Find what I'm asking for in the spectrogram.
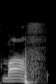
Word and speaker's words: Moff: Sorry to interrupt you, but no, it's Moth. M-O-F-F. – Yeah, M-O-F-F.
